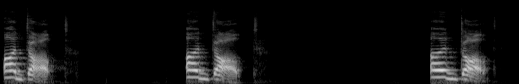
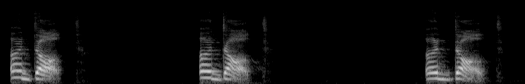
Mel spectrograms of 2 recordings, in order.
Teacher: The stress is in the first syllable.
